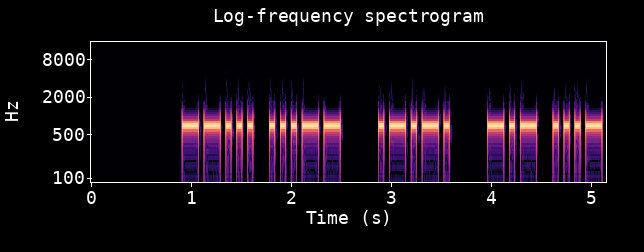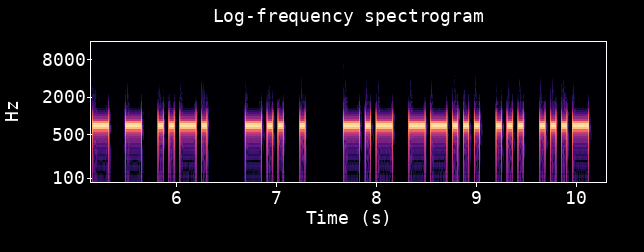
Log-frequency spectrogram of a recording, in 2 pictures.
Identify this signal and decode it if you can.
Morse code, heard as a keyed tone, about 22 wpm, 700 Hz. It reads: 73 <AR> K3TF DE K7SV
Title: Practice QSO - Exchange 4 - Ending - 22wpm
